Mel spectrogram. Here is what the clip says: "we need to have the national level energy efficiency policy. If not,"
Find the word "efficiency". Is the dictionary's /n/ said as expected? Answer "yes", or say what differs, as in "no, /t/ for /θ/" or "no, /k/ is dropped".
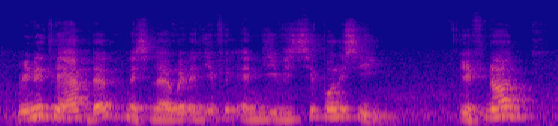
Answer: no, /n/ is dropped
